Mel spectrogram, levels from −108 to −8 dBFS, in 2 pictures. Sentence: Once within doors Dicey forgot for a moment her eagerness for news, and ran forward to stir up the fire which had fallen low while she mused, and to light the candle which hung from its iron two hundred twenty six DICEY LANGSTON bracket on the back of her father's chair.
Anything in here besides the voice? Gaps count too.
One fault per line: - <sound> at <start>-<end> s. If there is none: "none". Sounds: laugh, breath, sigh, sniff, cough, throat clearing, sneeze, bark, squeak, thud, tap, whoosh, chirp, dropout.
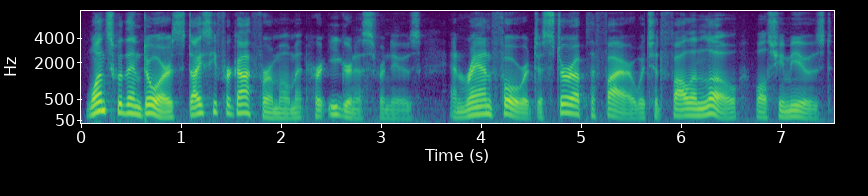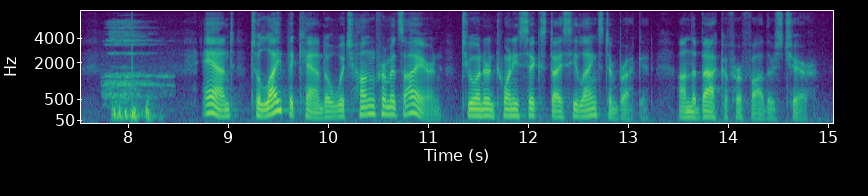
- sigh at 7.7-8.5 s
